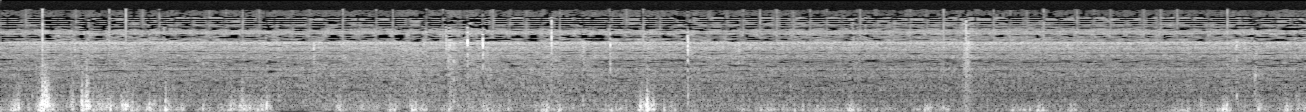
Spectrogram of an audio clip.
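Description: Wind buffeting the microphone, with a few short low knocks of the camera being handled in the first three seconds and one sharper knock about six and a half seconds in.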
